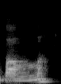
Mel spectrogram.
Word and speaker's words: bomb: excuse me it's bum you don't pronounce b at the end of the word so hydrogen bomb in the past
